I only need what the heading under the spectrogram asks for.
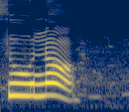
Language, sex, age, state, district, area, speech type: Odia, female, 18-30, Odisha, Puri, urban, read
